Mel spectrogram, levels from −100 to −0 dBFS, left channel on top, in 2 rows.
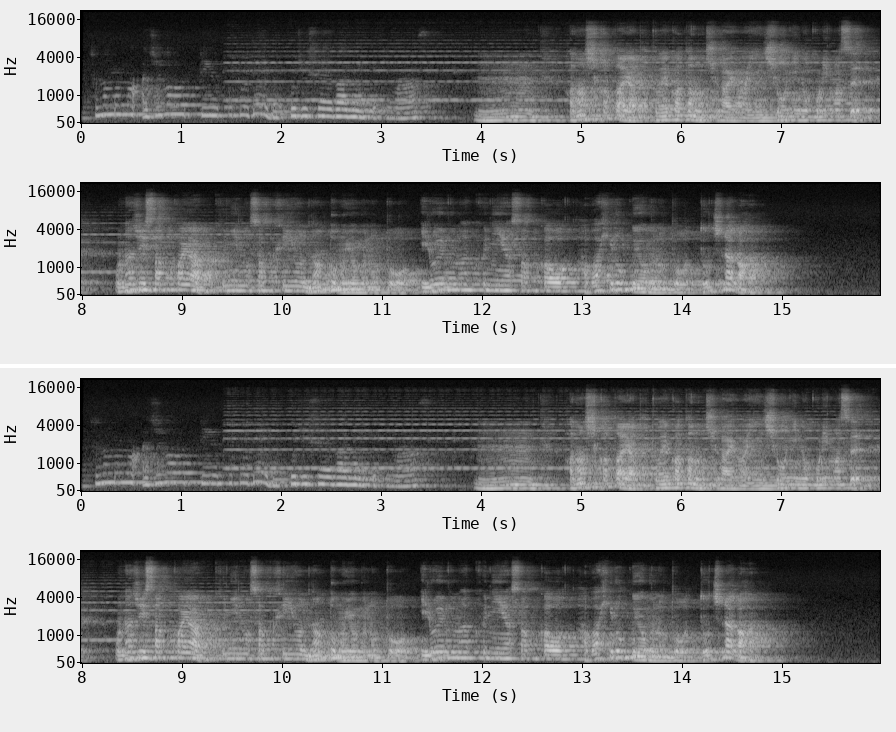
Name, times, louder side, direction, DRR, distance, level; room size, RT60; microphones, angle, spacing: voice 1, 0.1-3.4, equal, 20° left, 0 dB, 2.2 m, -35 dB
sound 1, 1.4-10.1, right 3 dB, 30° right, 2.5 m, -45 dB
voice 2, 3.9-14.8, equal, 15° right, -2 dB, 4.7 m, -29 dB
25.5 x 12.5 x 8.0 m, 1.1 s
head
